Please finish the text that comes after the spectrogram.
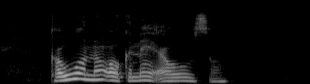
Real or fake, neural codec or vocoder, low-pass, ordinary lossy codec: fake; codec, 24 kHz, 1 kbps, SNAC; none; none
